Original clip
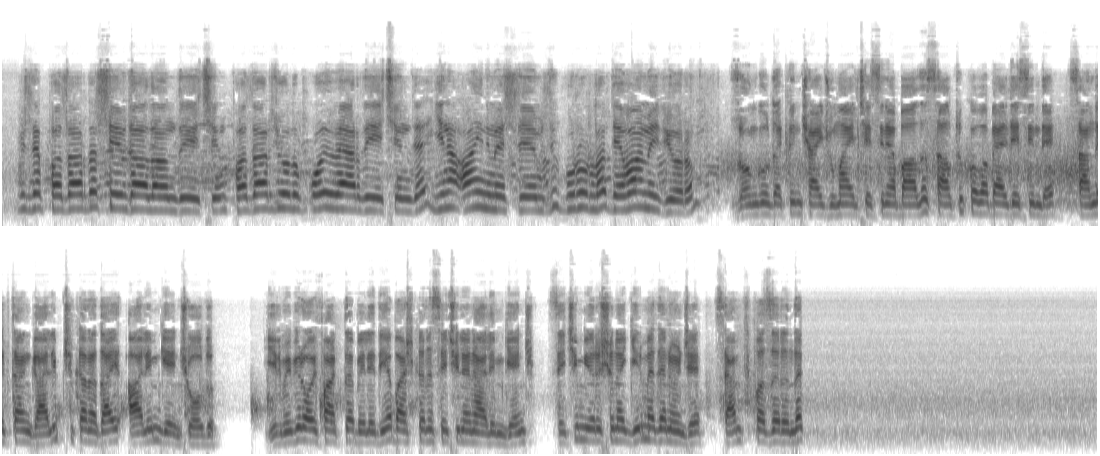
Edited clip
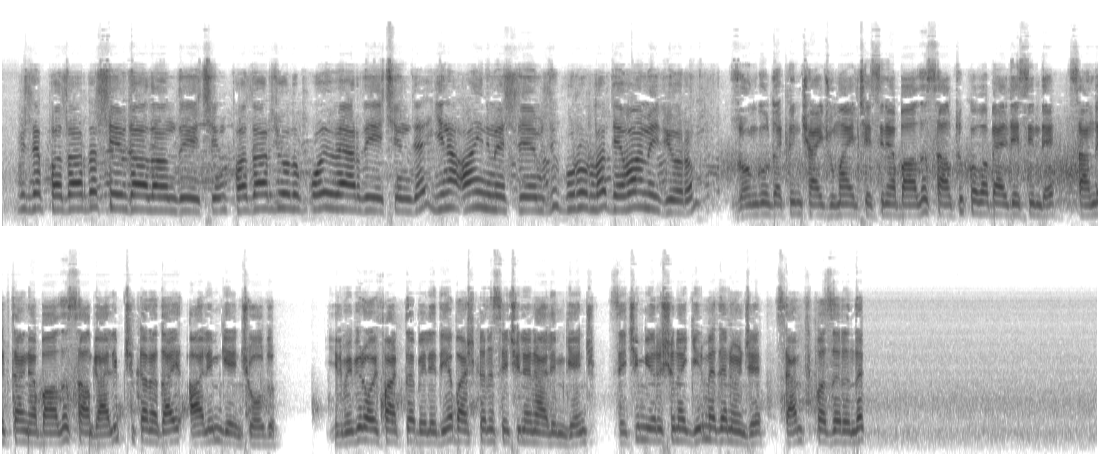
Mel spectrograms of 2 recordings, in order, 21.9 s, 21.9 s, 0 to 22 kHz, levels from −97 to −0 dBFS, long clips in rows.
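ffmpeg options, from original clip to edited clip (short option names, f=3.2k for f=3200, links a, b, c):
-filter_complex "[0:a]asplit=4[a][b][c][d];[a]atrim=end=11.222[e];[b]atrim=start=8.848:end=9.462[f];[c]atrim=start=11.218:end=13.68,asetpts=PTS-STARTPTS,afade=t=out:st=1.612:d=0.85:silence=0.0841395[g];[d]atrim=start=13.68,asetpts=PTS-STARTPTS,afade=t=in:d=0.004:c=hsin:silence=0.0841395[h];[e][f]acrossfade=d=0.004:c1=hsin:c2=hsin[i];[g][h]concat=n=2:v=0:a=1[j];[i][j]acrossfade=d=0.004:c1=hsin:c2=hsin"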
